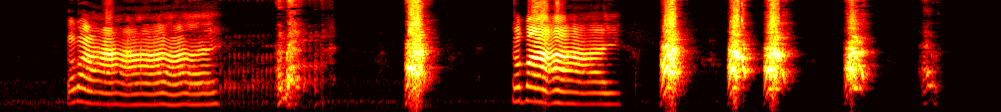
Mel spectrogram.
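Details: Pomeranian in Hong Kong during a playful crazy run: a long, wavering, tonal whine, a second shorter whine, then a run of sharp, clipped barks spaced under a second apart, fading toward the end; quiet room.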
